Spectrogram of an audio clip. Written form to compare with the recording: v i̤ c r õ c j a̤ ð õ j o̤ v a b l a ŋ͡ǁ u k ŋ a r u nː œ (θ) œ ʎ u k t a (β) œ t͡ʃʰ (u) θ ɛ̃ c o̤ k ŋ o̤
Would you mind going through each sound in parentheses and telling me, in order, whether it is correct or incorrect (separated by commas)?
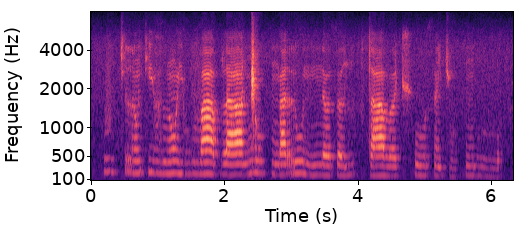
correct, correct, correct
